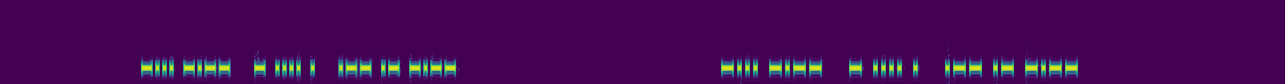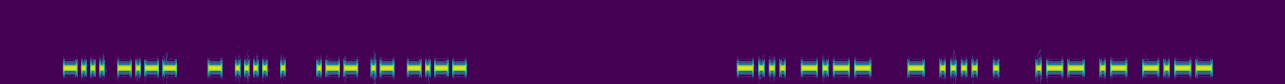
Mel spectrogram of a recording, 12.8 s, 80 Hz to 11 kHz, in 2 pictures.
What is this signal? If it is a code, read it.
Morse code, heard as a keyed tone, about 55 wpm, 700 Hz. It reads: BY THE WAY BY THE WAY BY THE WAY BY THE WAY
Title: Speed-Racing - Sets of 3 Words 45wpm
